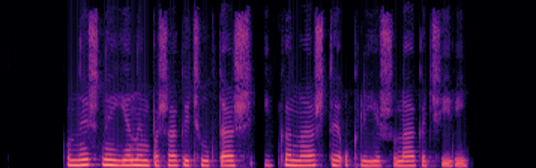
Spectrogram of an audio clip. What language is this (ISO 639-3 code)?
chm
